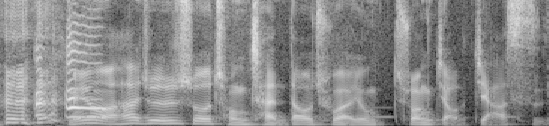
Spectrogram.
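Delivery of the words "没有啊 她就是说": laughing. Real, not acted. Laughing at mother's threat.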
